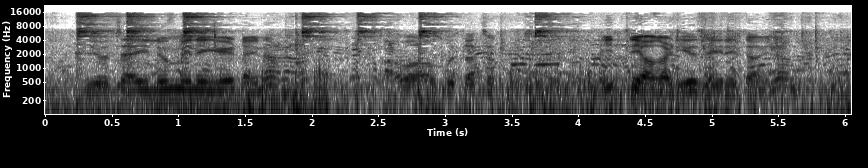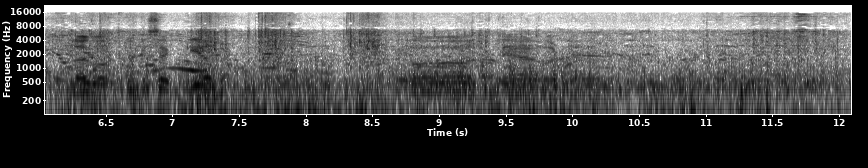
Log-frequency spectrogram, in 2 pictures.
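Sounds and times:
bus engine rumble: 0.0 - 12.0
wind buffeting microphone: 0.0 - 12.0.

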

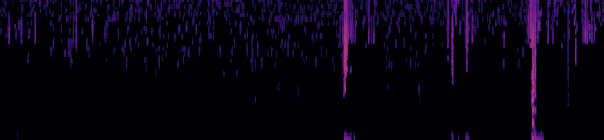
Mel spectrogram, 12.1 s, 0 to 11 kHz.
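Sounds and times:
faint high-pitched crackles: 0.0 - 12.0.

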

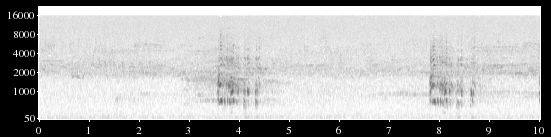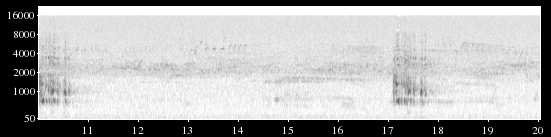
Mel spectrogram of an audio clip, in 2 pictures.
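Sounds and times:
faint birdsong: 0.0 - 20.0
turkey gobbling: 3.5 - 4.6, 7.8 - 8.8, 10.0 - 10.7, 17.1 - 18.0.

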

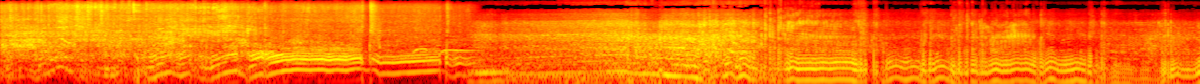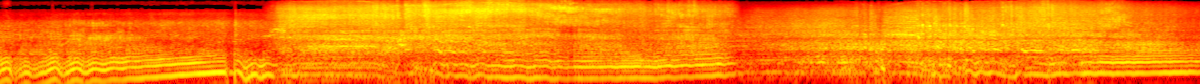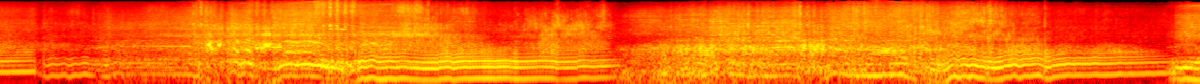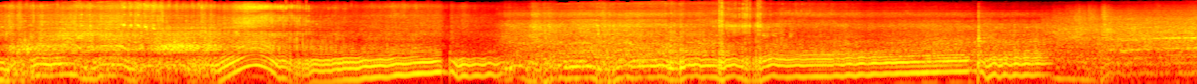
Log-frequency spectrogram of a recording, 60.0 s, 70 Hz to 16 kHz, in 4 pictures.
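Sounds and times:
tyres skidding on loose surface: 0.0 - 6.4, 18.3 - 29.9, 30.5 - 35.8, 37.9 - 42.6, 44.6 - 49.0
rally car engine revving: 0.0 - 59.9.

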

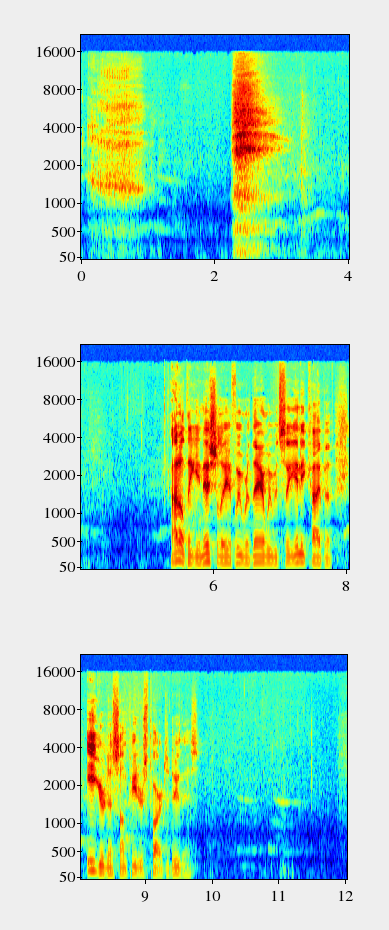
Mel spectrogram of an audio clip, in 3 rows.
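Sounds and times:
man sighing heavily: 2.2 - 3.1.

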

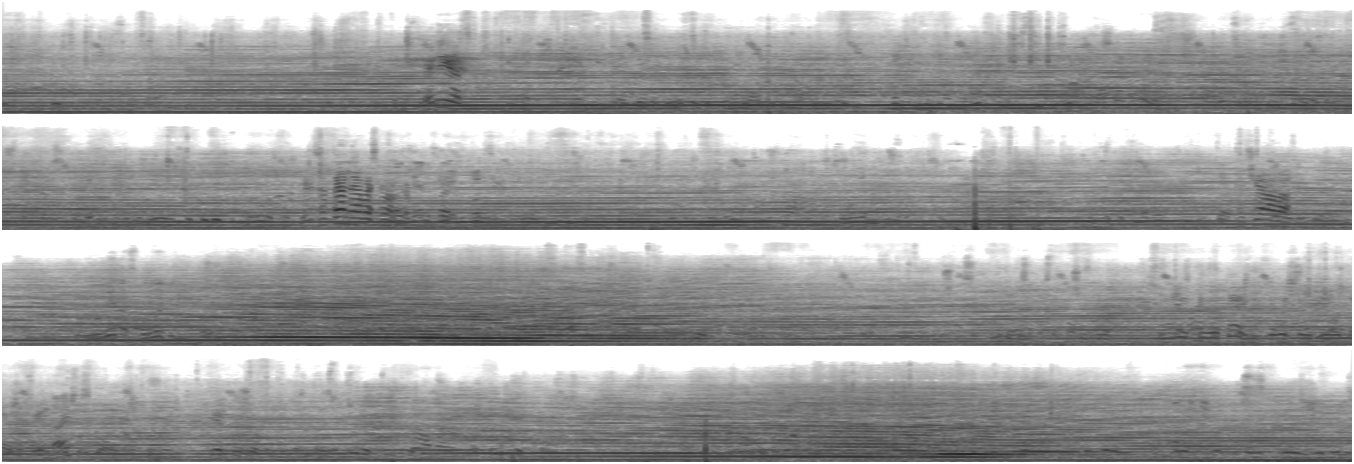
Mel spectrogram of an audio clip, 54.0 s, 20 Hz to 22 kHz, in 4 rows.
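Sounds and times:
model airplane engine and propeller: 0.0 - 54.0.

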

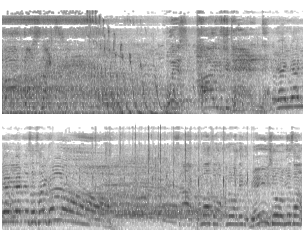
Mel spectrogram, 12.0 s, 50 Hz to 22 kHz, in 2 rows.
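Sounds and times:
electronic dance music: 0.0 - 6.8.

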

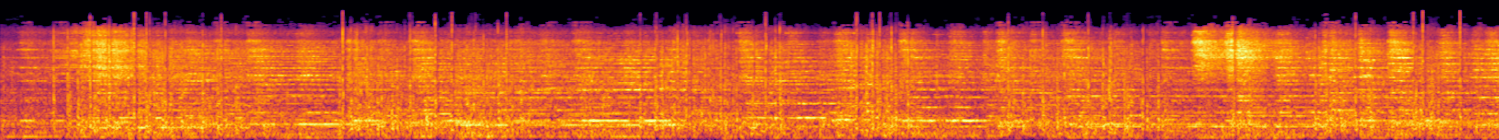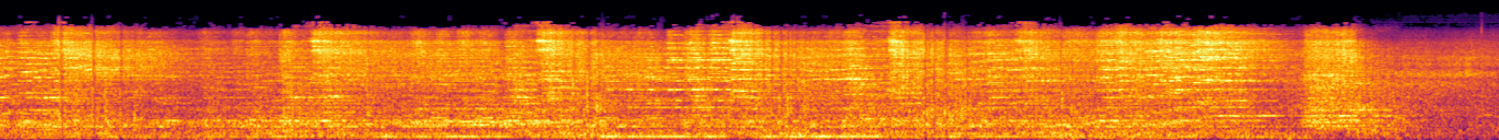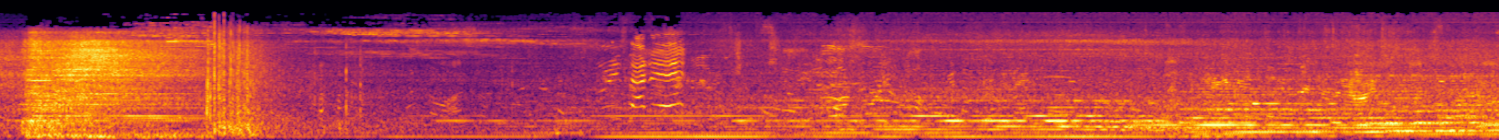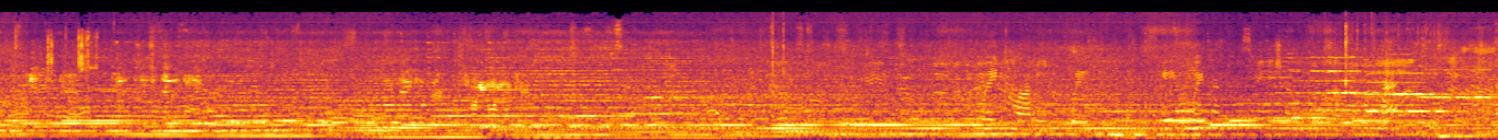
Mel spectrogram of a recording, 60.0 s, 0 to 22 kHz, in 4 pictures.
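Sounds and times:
loud show music: 0.0 - 32.8, 35.6 - 59.9
fireworks bangs: 0.0 - 34.8.

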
